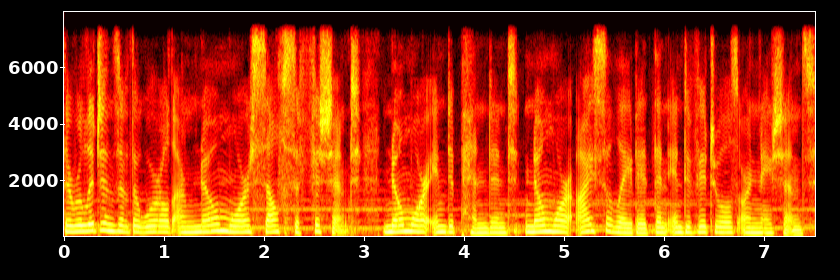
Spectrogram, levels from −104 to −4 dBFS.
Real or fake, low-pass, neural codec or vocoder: fake; 7.2 kHz; vocoder, 22.05 kHz, 80 mel bands, WaveNeXt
